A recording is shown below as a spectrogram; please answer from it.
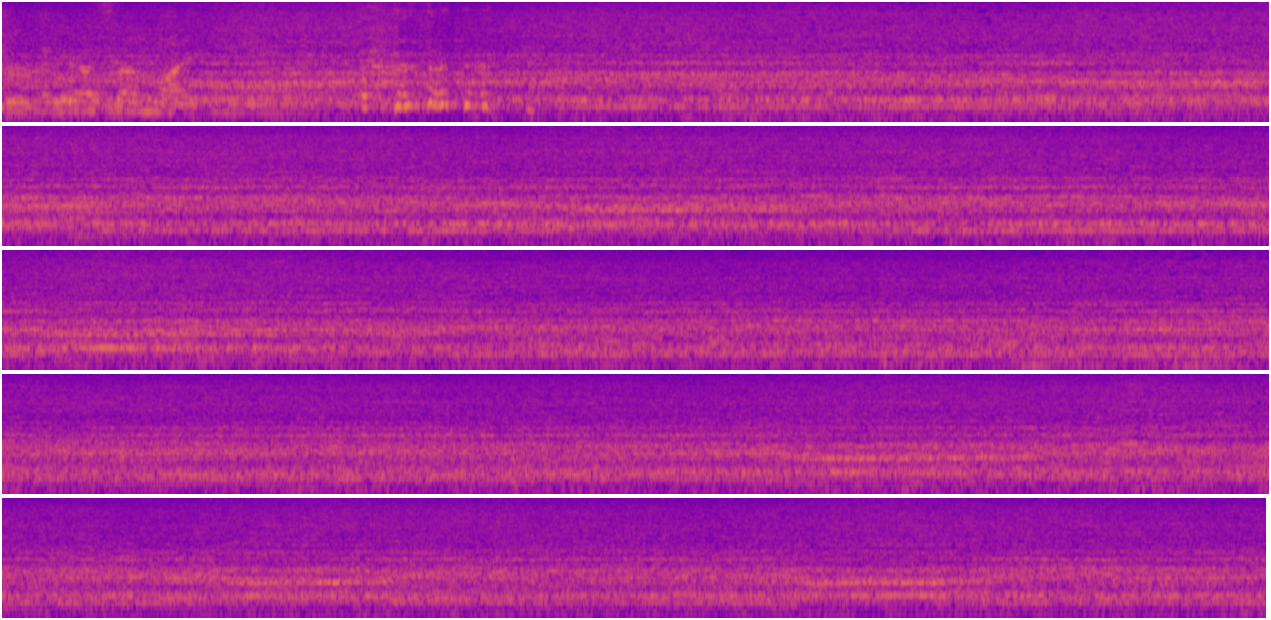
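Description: Electric hair clippers running with a steady buzz as they shave the sides of a head down to the skin. There are a few brief louder bursts about two seconds in.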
